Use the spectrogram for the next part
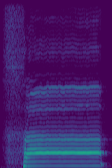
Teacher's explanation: সা বলার সময় জিহ্বার আগা সামনের উপরের দুই দাঁতের আগার সঙ্গে লাগবে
